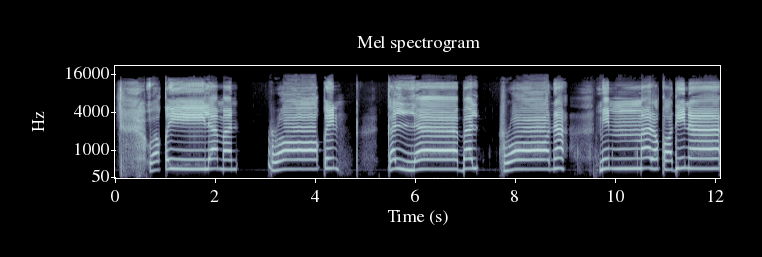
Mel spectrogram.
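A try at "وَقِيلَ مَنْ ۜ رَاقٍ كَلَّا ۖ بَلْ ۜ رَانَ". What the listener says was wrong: را کو پر کرنا ہے.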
